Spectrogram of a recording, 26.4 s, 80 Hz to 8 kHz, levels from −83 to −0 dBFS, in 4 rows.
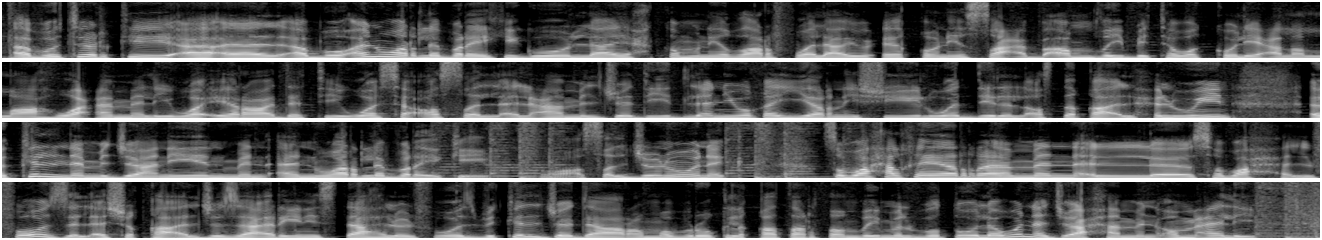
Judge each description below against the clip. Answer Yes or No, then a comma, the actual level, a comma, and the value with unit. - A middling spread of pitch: No, narrow, 2.3 semitones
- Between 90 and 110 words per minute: No, average, 120 wpm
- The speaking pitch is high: Yes, high, 215 Hz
